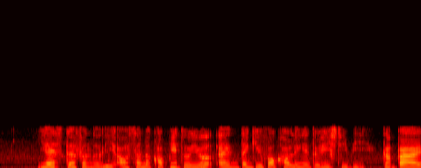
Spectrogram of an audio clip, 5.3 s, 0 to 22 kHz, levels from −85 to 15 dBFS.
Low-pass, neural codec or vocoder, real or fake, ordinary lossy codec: 5.4 kHz; codec, 16 kHz, 8 kbps, FunCodec, trained on Chinese and English, 25 frames a second; fake; none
